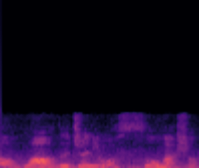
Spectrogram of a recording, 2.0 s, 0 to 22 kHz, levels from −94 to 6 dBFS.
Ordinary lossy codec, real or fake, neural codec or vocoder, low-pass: none; real; none; 7.2 kHz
